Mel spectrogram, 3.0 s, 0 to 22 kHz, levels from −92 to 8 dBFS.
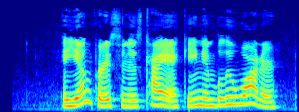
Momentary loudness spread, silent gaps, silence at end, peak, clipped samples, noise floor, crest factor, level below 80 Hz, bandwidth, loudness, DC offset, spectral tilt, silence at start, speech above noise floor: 4 LU; none; 0.2 s; -4 dBFS; under 0.1%; -61 dBFS; 18 dB; -80 dBFS; 15.5 kHz; -22 LUFS; under 0.1%; -5 dB/octave; 0.65 s; 39 dB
